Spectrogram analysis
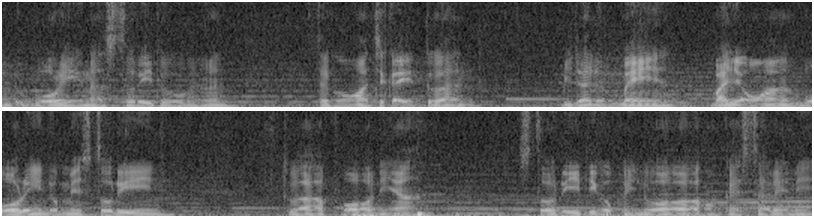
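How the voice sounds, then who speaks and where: A man with a northern Malaysian accent chatting casually on a game livestream in a rambling, colloquial way. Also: low voice. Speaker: game streamer. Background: game music.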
